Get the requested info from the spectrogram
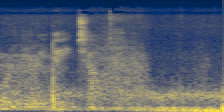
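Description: Near silence with faint whispered speech.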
